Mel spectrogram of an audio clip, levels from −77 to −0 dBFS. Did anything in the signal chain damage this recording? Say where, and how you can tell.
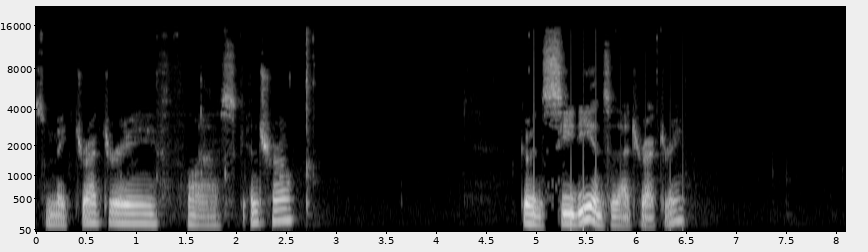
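Yes, at two stages. The first is the codec stage, with damaged data in the compressed stream at 1.61 s. A single short glitch cuts through the sound there, as the decoder misreads the corrupt frame, loses sync and skips forward to the next valid header. Because it happens once, lasts only a few milliseconds and has no rhythm, it reads as file or stream corruption rather than a timing problem in the hardware.

The second is the driver or buffer stage, with periodic USB or driver dropouts from 4.23 s to 7.95 s. About thirty small ticks fall every 0.124 s. At each one roughly a millisecond of audio is skipped outright, not replaced by silence, so the waveform jumps and clicks. The strictly even spacing points to a background task blocking the bus or driver on a fixed schedule. That regularity separates it from the isolated codec glitch and from random network loss.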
